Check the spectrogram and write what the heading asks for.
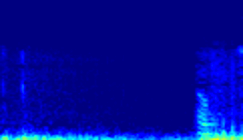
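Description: A pause in speech: low background rumble from the recording, fading gradually, with a faint single click near the start.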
